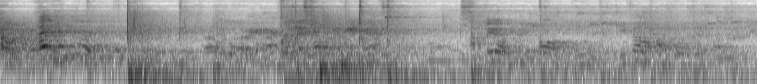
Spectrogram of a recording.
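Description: A basketball bounces on a wooden court in a large echoing gym.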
